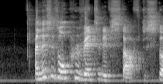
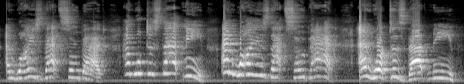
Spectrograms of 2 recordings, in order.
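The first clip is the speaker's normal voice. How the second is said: slow, much higher, building then easing back; spiralling questions; 8 semitones higher than usual. Shown as a demonstration. Showing viewers the looping questions, slow and pitched up high.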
